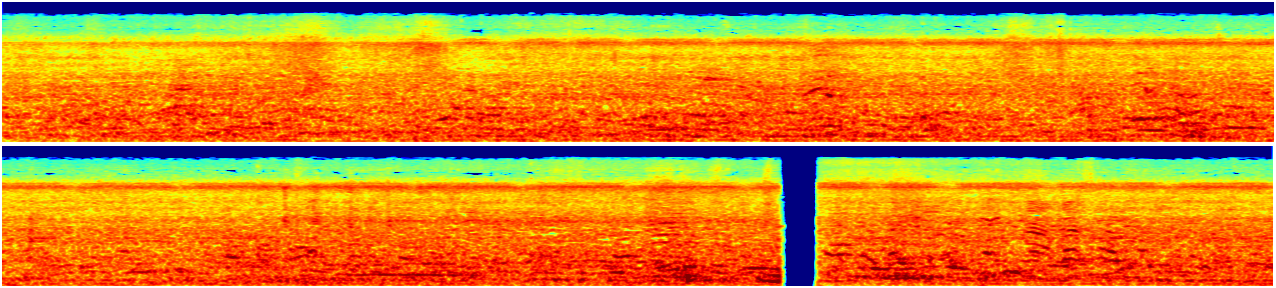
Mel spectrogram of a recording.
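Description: A crowd of women chatter and call out outdoors.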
